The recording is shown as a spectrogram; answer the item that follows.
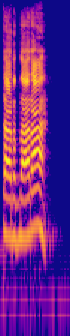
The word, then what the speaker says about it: tardará: Habacuc dice, aunque la visión tardara, con acento en la tardará, aún por un tiempo.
